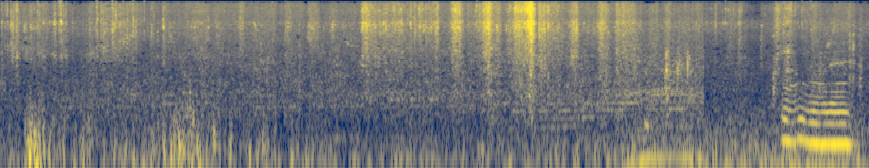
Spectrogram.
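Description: Faint, indistinct voices over steady outdoor background noise.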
